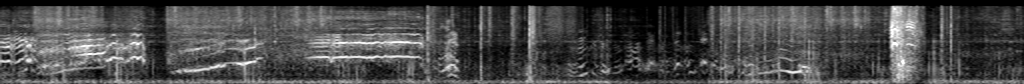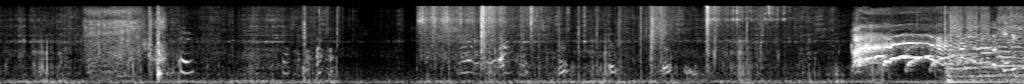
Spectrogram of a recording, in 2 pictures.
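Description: Animated cartoon soundtrack: a steady music bed under short wordless character vocalizations, with a sharp hit about nine seconds in and another about twelve seconds in.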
